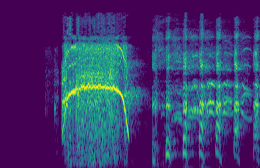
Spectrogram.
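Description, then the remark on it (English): A person lets out a loud, sustained scream lasting under a second, recreating a man's scream, followed by a quick burst of breathy, choppy vocal sounds. “I can recreate his scream.”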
